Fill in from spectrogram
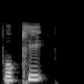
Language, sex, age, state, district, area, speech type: Odia, male, 30-45, Odisha, Rayagada, rural, read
